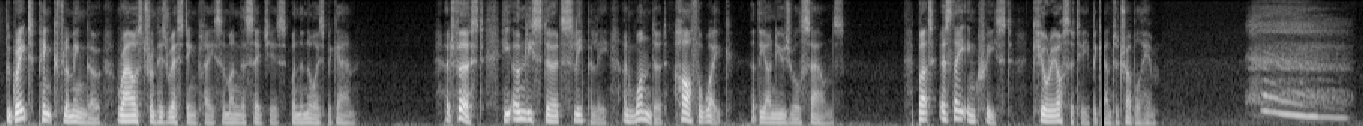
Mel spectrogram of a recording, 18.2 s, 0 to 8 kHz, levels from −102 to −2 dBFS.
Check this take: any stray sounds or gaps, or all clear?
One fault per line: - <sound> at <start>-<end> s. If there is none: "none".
- dropout at 14.7-14.7 s
- sigh at 16.6-18.1 s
